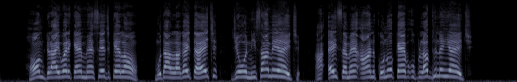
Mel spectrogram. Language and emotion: Maithili, fearful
